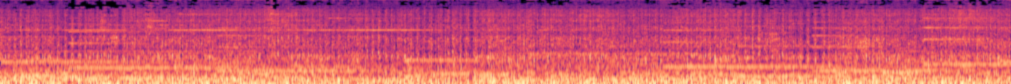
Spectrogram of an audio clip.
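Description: Experimental synthesizer noise music: a dense, steady rumbling noise bed with short held tones at shifting pitches coming and going over it.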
